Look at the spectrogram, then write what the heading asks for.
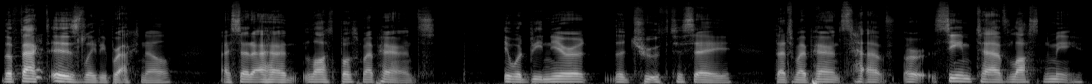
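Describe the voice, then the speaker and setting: Polite young gentleman suitor read by a man, deep clear voice, nervous and deferential, stage comedy read-through. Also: steady tone, a little slow, close to an everyday voice. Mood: awkward, confessing. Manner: deferential, hesitant, formal. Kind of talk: amateur table reading of a stage comedy.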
